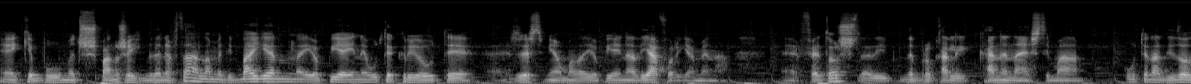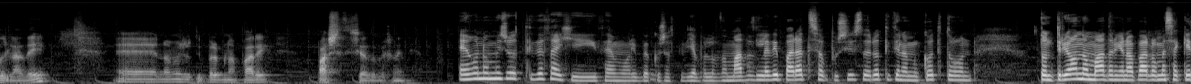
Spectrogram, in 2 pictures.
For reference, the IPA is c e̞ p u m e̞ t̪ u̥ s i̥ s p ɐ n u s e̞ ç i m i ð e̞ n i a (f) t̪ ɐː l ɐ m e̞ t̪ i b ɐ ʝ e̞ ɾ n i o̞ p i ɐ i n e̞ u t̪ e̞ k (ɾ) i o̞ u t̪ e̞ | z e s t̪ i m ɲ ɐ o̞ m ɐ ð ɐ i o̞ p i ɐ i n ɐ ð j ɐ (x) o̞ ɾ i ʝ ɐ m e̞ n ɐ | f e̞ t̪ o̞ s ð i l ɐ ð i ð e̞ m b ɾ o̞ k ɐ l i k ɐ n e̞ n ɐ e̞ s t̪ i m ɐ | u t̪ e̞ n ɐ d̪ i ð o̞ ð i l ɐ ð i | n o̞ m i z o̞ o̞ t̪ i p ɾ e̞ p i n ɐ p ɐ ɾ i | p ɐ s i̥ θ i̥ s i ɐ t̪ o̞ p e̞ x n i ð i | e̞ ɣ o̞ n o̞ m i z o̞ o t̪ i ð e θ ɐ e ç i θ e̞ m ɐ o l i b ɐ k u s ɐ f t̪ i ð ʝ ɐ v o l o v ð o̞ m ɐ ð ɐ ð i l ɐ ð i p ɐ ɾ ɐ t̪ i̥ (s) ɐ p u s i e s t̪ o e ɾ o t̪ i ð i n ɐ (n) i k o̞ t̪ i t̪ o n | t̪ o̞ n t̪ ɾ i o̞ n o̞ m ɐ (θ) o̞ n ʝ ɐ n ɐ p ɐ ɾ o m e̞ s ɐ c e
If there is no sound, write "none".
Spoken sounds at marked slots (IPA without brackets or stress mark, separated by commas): f, ɾ, f, s, m, ð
